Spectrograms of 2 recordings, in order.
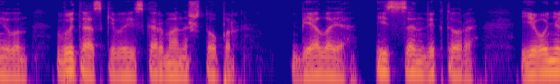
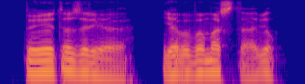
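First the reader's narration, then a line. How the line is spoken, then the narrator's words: Embarrassed low booming. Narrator (Russian): сконфуженно прогудел полуночник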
